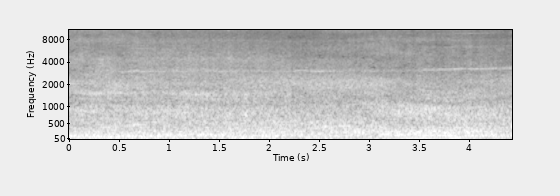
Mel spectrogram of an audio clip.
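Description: A motor vehicle's engine running close by, a loud, steady low rumble with a faint thin whine above it.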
